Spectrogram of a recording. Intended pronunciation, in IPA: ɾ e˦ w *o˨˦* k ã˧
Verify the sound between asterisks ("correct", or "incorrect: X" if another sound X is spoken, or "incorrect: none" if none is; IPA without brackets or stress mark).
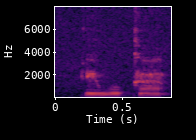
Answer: incorrect: o˦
